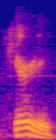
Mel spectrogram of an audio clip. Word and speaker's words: Carradine: You know, I'm probably aging myself for some people that are listening, but it's reference back to the old show with David Carrigan, or Carradine, I think. I'm pronouncing that wrong. – That's right, David Carradine. – Carradine, that's right.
